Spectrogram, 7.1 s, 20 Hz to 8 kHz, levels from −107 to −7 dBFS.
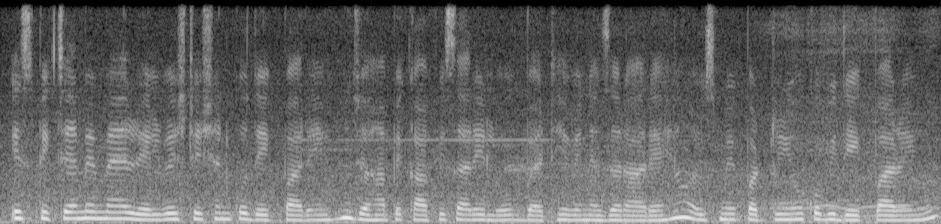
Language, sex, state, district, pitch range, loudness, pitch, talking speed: Hindi, female, Uttar Pradesh, Etah, 175-215 Hz, -25 LUFS, 195 Hz, 270 wpm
